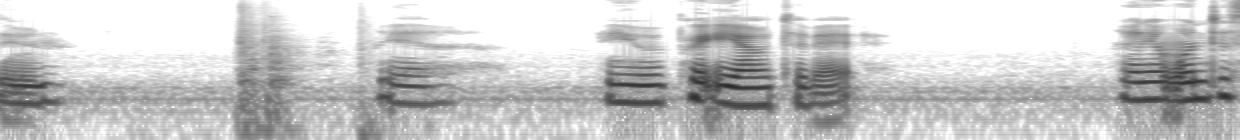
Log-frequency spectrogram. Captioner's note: closes fridge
